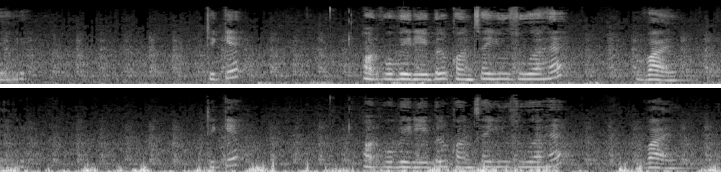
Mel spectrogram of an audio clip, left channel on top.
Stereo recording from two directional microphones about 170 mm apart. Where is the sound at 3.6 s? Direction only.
30° left (ahead or behind).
